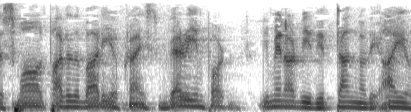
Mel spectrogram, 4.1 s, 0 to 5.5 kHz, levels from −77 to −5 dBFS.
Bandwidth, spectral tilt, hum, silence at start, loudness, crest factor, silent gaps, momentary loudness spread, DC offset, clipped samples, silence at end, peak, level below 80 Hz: 5.2 kHz; -8 dB/octave; none; 0 s; -23 LUFS; 18 dB; none; 5 LU; under 0.1%; under 0.1%; 0 s; -6 dBFS; -34 dBFS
